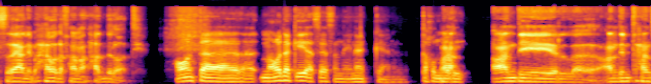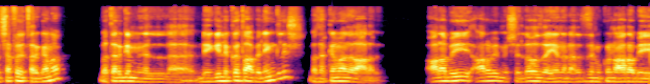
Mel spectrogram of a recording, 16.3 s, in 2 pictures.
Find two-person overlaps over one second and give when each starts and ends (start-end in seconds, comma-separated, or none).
none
